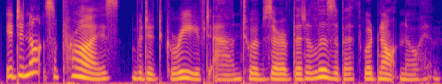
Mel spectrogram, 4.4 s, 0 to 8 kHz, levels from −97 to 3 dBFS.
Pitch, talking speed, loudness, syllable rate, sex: 215 Hz, 215 wpm, -19 LUFS, 5.9 syllables/s, female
